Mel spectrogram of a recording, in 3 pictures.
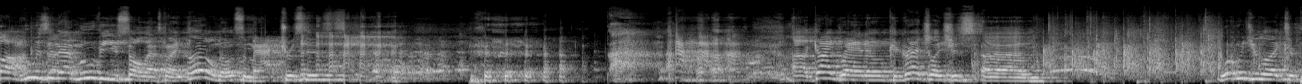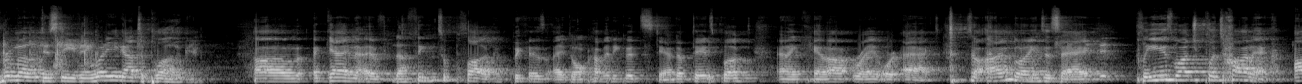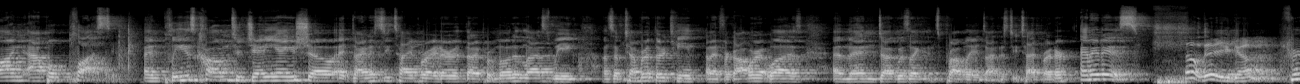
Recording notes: Live from The Improv in Brea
